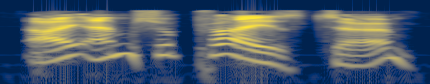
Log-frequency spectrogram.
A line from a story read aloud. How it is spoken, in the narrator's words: boomed Challenger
